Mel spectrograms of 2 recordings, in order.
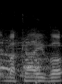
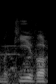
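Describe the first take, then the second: First: The middle vowel sounds like 'eye'. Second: The middle vowel sounds like 'ee'. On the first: The speaker calls it wrong. "McIver's just it rolls off my tongue" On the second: The speaker calls it right. "McKeever, I should say"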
